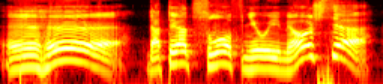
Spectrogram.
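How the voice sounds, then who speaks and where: A woman voicing a stern, gruff young blacksmith who barks harsh orders in an audiobook reading. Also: low-pitched, big pitch swings, slow pace, a little mellow, full character voice. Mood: angry. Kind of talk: audiobook reading of a classic story.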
